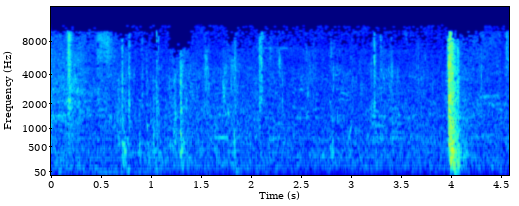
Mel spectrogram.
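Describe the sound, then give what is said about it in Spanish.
A car moving slowly along a deserted city street at night and coming to a stop: a faint, low engine hum runs beneath a few soft scattered clicks, followed by one sharp, loud click near the end. “un coche avanza parsimonioso por una solitaria calle de la ciudad en plena noche. Se detiene”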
